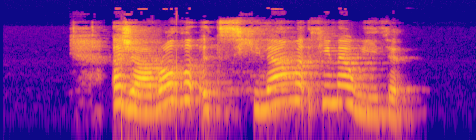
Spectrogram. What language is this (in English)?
Kabyle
